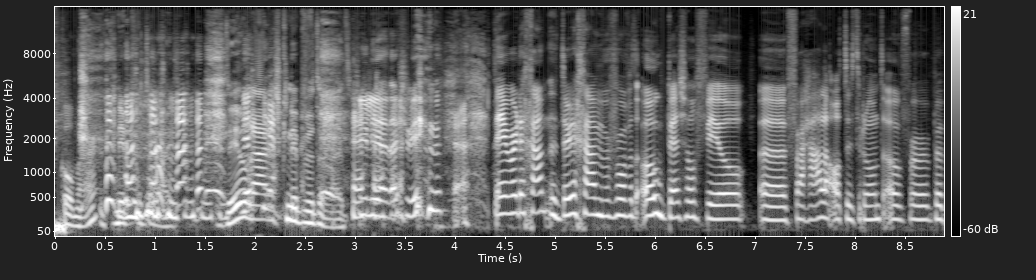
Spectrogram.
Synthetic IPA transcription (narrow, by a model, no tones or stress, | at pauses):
koma̰ɹknɪpəətətɦɪːlˠraːɾɪsknɪp̬əʋətəɾœ̰ɥtjəliɛtsʋɪnejmaɹdəχaːndəɹχaːnbɛjvoːɹbeːlˠtowk̚bɛstʋɛlˠvɪːlˠʔəv̥əɹɦaːlənʔɑ̰lˠtɛjtrɔnto̰wvəɹbə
